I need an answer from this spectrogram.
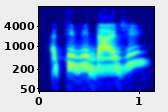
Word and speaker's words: atividade: Now pay attention to the T sounds. Sorvete, sorvete. Atividade, atividade.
